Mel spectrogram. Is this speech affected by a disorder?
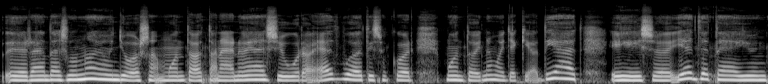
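Yes: hearing loss; hard of hearing, likely from birth, detected at age five, first hearing aid at five; hearing aids in both ears, relies on lip-reading, unaided hears almost nothing beyond one meter; quiet child, started speaking late, recited nursery rhymes poorly in kindergarten.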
